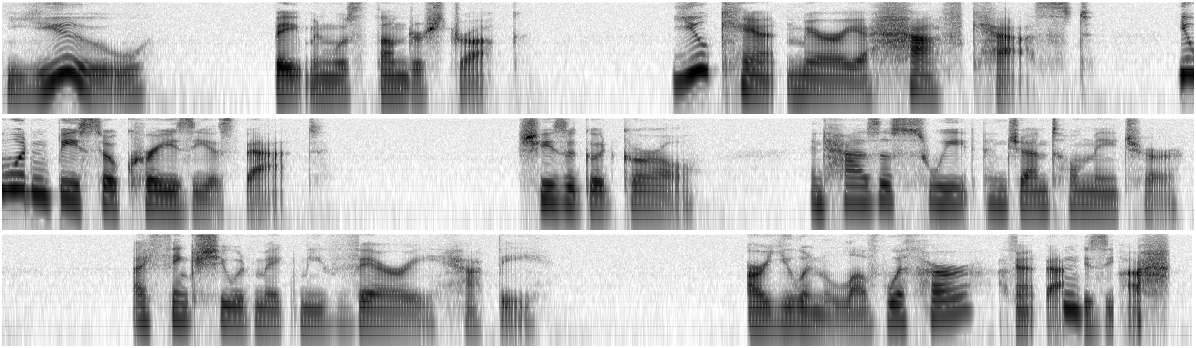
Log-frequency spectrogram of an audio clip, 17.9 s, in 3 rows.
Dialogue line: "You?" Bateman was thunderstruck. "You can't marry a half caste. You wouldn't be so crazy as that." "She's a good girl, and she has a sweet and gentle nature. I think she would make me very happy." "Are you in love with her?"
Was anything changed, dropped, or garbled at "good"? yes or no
no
